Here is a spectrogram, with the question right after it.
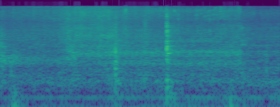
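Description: Empanada filling with chicken being stirred in a pan over a medium flame, a soft steady sizzle broken by a few scraping knocks of the spoon against the pan, with no voices.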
